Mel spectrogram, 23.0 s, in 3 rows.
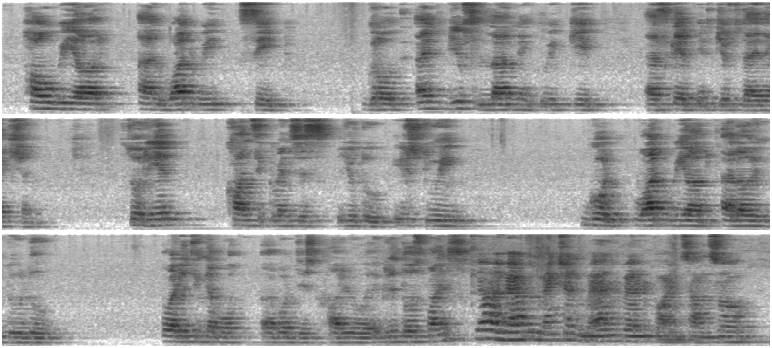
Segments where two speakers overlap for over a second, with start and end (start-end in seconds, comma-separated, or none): none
